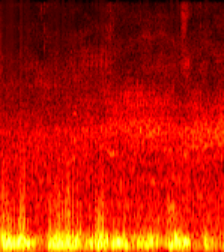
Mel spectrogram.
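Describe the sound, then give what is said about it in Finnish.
Loud gusts of wind buffet the microphone, producing a heavy, rumbling roar that surges and dips in uneven pulses for several seconds, with no voices present. “Ui, nyt tuuli.”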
